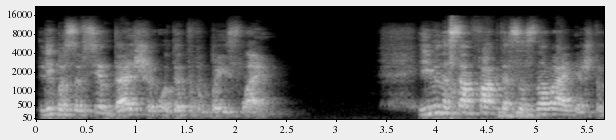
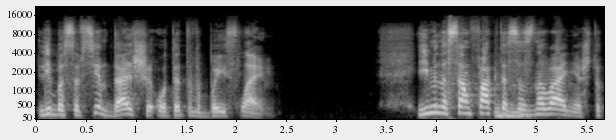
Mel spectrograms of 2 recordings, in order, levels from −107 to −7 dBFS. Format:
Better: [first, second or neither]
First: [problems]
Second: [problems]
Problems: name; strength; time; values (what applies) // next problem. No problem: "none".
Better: second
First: off-mic speech; far // room echo; slight; dies away in 0.3 s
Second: none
